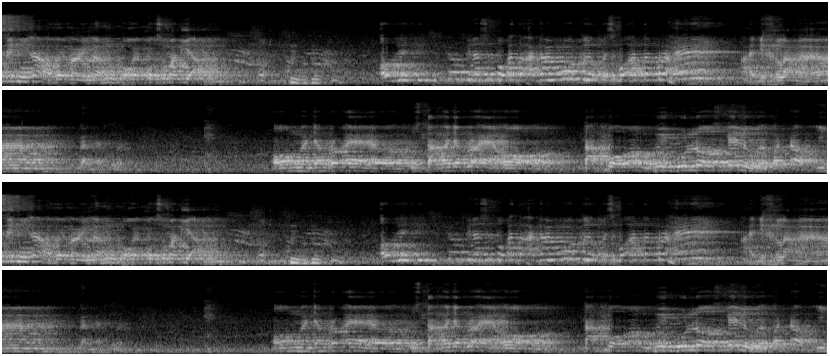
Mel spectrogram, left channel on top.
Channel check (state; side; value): quieter; right; 3.1 dB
